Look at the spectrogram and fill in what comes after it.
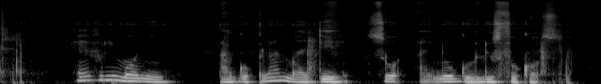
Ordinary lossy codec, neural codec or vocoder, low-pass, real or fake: none; autoencoder, 48 kHz, 128 numbers a frame, DAC-VAE, trained on Japanese speech; none; fake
